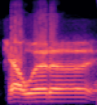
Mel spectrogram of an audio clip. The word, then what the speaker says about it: Coweta: You know, what's really funny is listening to the pronunciations of Coweta. It's Coweta, and, you know, people just they have trouble pronouncing it even at the airports and stuff.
